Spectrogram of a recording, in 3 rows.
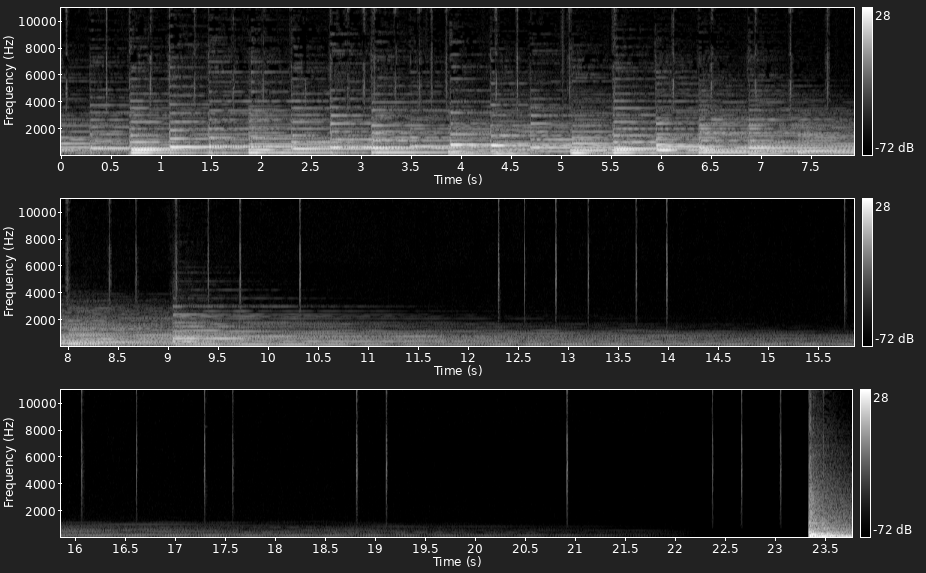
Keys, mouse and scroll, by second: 0.0 Tab, 0.3 Tab, 0.8 Tab, 1.2 Tab, 1.6 Tab, 2.3 Tab, 2.8 alt+click, 3.5 alt+click, 3.6 alt+click, 3.8 alt+click, 4.3 alt+click, 4.5 alt+click, 5.0 Tab, 5.4 Tab, 6.5 Tab, 7.2 Tab, 8.0 Tab, 8.6 Tab, 9.4 alt+click, 9.5 alt+middle click, 10.3 alt+click, 11.1 Tab, 14.4 ctrl+z, 14.5-14.9 ctrl+z, 18.8 shift+click, 20.8 Tab, 22.3 Tab, 22.5 Tab, 22.9 Tab, 23.4 Tab.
